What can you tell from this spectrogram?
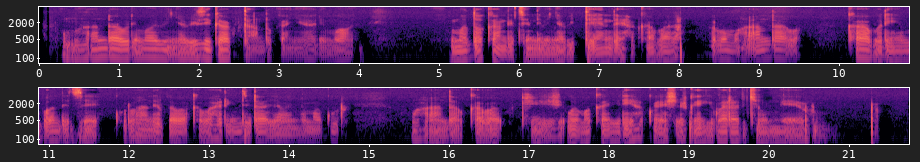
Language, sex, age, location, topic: Kinyarwanda, male, 18-24, Kigali, government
